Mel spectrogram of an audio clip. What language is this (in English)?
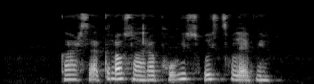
Georgian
